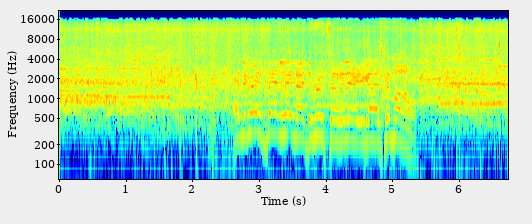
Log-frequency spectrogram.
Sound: cheers and applause

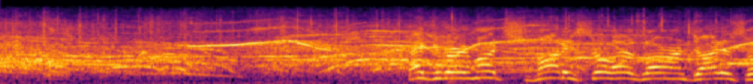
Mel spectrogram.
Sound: audience applauding

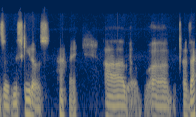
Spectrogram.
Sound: chuckling

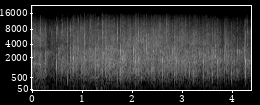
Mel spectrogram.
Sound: audience applauds

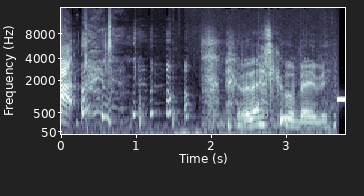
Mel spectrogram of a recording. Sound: laughs

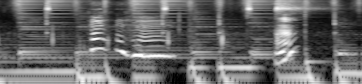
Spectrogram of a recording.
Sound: joyful humming

